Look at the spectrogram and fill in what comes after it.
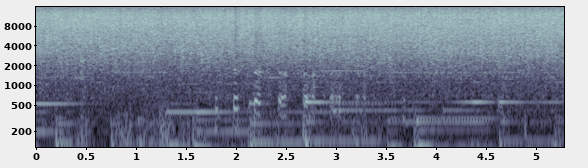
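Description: Heavy rain pouring down in a steady hiss, with background music playing over it.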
